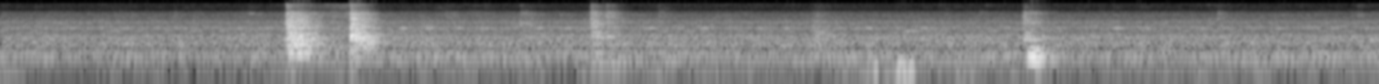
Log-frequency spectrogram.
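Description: Metal utensils clink and clatter.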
